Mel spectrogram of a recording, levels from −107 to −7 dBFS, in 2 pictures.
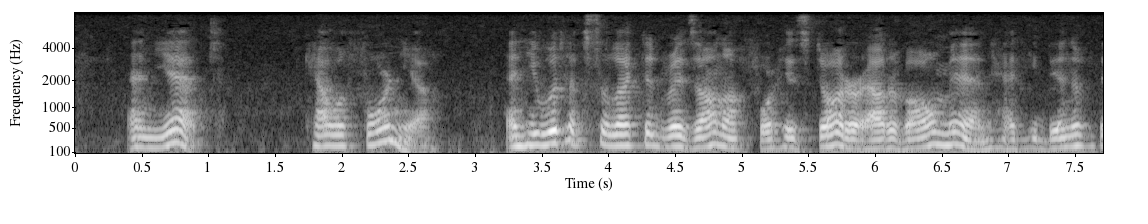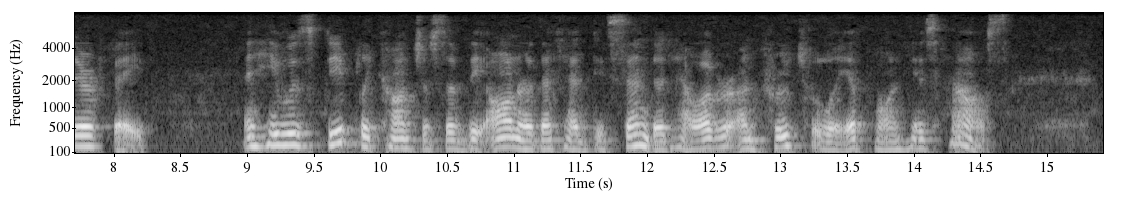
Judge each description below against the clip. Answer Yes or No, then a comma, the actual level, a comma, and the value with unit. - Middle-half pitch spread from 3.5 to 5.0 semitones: Yes, average, 4.7 semitones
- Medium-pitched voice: Yes, medium, 165 Hz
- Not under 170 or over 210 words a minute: No, average, 150 wpm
